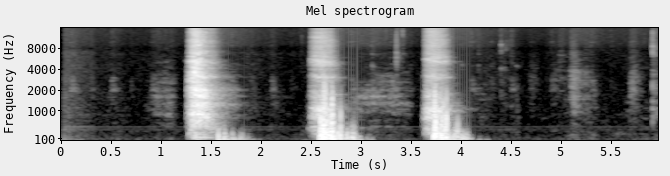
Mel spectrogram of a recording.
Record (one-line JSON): {"exhalation_length": "6.0 s", "exhalation_amplitude": 24777, "exhalation_signal_mean_std_ratio": 0.28, "survey_phase": "beta (2021-08-13 to 2022-03-07)", "age": "45-64", "gender": "Male", "wearing_mask": "No", "symptom_none": true, "smoker_status": "Never smoked", "respiratory_condition_asthma": false, "respiratory_condition_other": false, "recruitment_source": "REACT", "submission_delay": "1 day", "covid_test_result": "Negative", "covid_test_method": "RT-qPCR"}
